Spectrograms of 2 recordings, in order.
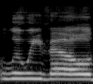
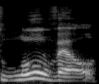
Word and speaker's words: Louisville: for every body's knowledge do not call it Louisville do not do not ever call it Louisville because I work with a bunch of people who are in Kentucky and if you call it Louisville they will I mean they will like hang you they will burn you at the stake it is louville okay they get so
